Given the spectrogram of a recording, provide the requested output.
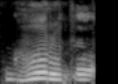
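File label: "ghordho", Proto-Indo-European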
